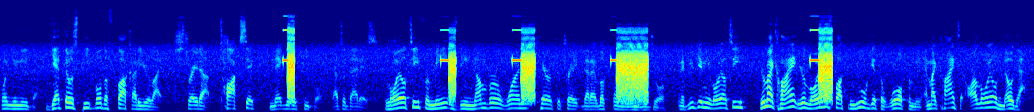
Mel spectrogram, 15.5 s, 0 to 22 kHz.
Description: ACARS aircraft data, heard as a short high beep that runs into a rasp, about 2400 baud, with speech in English.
